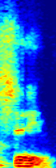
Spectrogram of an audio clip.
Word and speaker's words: Schoen: Well, the first thing we have to do is we have to learn to pronounce his name right. Schoen. Because everybody keeps messing it up. Schoen, yeah.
